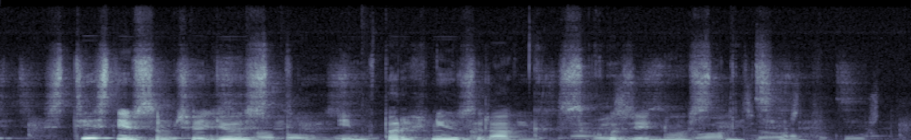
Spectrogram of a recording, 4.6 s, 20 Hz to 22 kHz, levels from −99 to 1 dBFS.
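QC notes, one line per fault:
Throughout, echo with no canceller: the speech returns around 400 ms later as a quieter, thinner copy, about 21 dB below the direct signal, because the far end's loudspeaker feeds its microphone and nothing subtracts that path before it travels back.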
